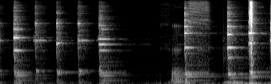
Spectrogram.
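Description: A phone rings with an incoming call, a faint electronic ringtone of five short, evenly spaced tonal beeps, then a pause before a few louder, brighter notes sound.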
